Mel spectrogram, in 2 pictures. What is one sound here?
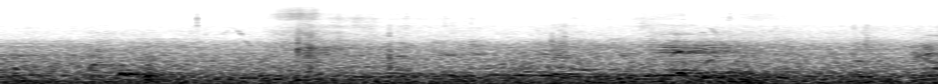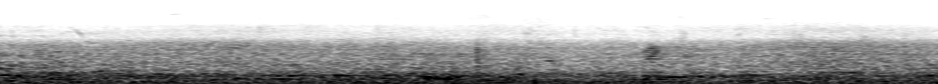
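A crowd murmurs and chatters in a large open stadium.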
